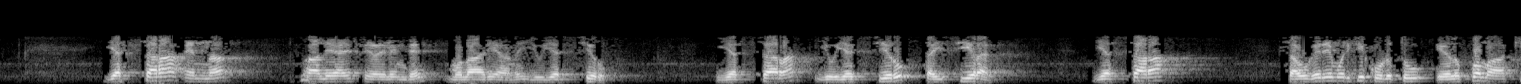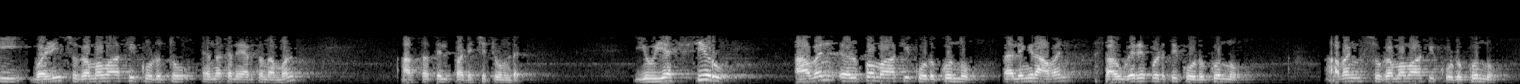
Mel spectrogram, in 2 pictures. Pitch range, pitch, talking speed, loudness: 125-170 Hz, 140 Hz, 55 wpm, -11 LUFS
